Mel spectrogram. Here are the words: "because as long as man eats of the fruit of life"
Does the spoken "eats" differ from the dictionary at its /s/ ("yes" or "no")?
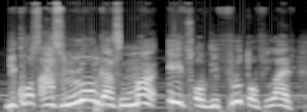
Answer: no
